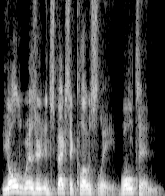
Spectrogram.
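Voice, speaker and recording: A man's voice: a little high, very animated, fairly quick, dark tone, husky. A man reading stage directions aloud in an amateur script narration, often stumbling and restarting. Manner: stumbles and restarts over the text.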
